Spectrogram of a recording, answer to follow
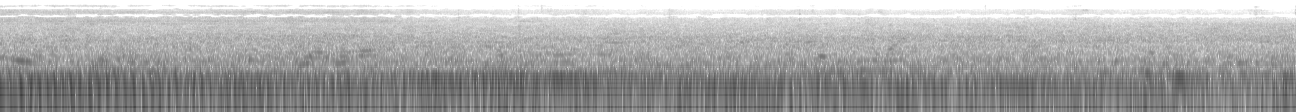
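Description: Busy city street ambience: vehicle traffic running steadily, with voices of people talking nearby.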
